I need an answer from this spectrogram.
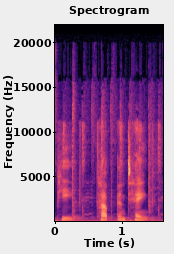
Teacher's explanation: English has also aspired consonants that appear before the accented vowel such as p k and t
